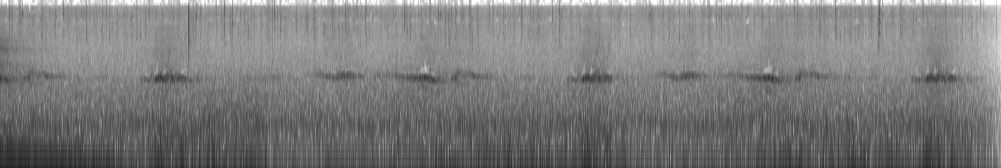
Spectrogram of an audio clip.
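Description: Low steady rumbling ambience with short bird calls repeating irregularly every one to three seconds, fading out at the end.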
